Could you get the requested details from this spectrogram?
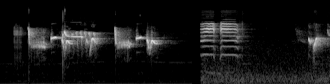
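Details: Scratchy, buzzy chatter phrases from a fighting Bar-winged prinia, a wild visiting bird, followed by a harsher nasal rasping note and the start of another chatter.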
